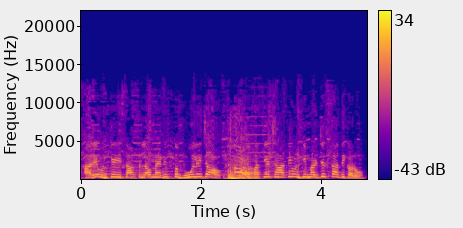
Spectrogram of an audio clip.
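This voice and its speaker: A young woman with a high voice chatters in a rapid, gossipy stream of complaints. Clear background music plays under her comedy sketch. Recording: music playing behind.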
